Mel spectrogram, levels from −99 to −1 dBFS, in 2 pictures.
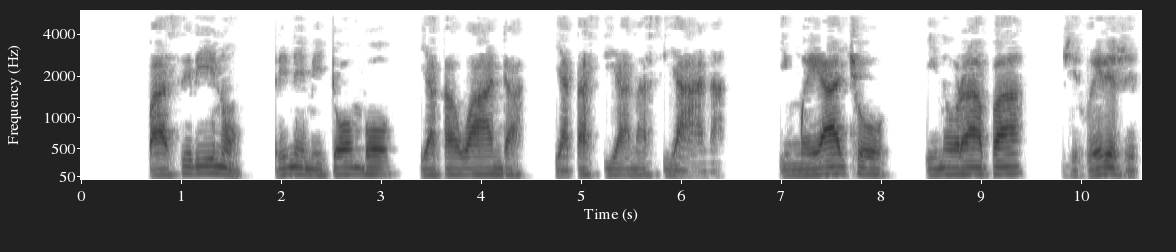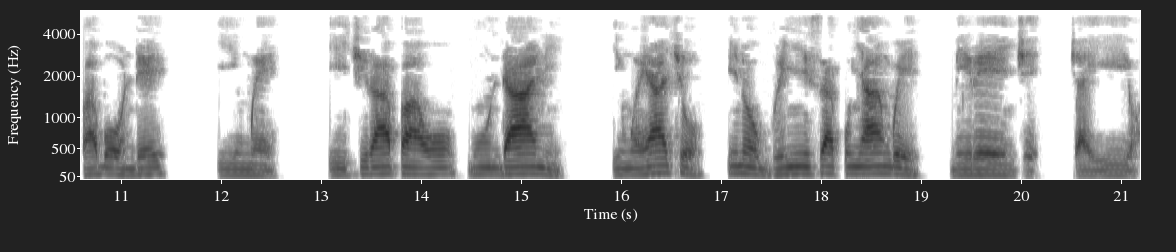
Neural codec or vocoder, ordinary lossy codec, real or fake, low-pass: none; MP3, 24 kbps; real; 5.4 kHz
